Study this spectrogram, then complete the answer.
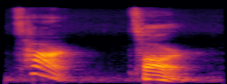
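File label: "car4", Mandarin Chinese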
